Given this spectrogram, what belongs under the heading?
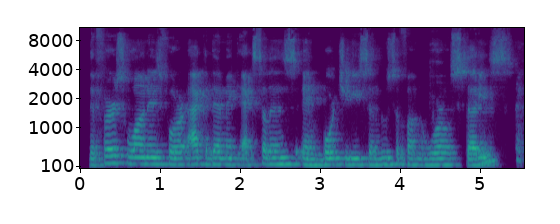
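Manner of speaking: normal talking voice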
